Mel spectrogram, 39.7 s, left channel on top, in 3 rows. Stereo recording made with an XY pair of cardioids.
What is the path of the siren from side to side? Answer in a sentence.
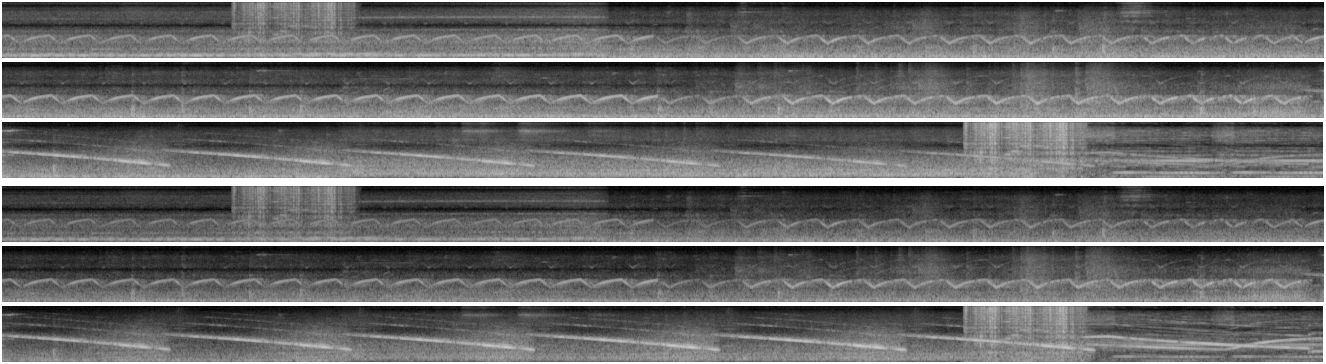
In this clip you hear the siren go from the left side to the right.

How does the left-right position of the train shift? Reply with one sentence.
In this clip you hear the train stay put.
